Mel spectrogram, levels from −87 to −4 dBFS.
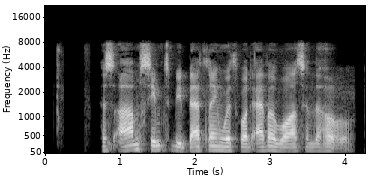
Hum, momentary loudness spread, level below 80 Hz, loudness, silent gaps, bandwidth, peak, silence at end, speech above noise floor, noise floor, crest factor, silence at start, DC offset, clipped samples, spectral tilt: none; 7 LU; -64 dBFS; -18 LUFS; none; 8.4 kHz; -2 dBFS; 0.2 s; 40 dB; -59 dBFS; 18 dB; 0.75 s; under 0.1%; under 0.1%; -3 dB/octave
